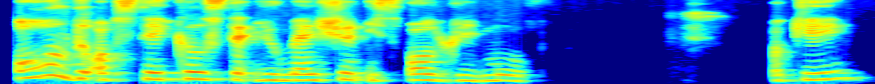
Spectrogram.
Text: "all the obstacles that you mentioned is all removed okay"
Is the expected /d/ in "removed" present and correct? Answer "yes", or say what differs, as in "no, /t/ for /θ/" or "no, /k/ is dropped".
no, /d/ is dropped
